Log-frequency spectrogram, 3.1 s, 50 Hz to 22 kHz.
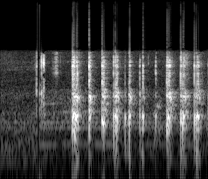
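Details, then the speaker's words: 1968 Audiotronics 300E tube classroom record player with a 4x10 speaker, after a leaking filter capacitor reformed and B+ rose to about 190–197 V. Irregular thumps and scrapes about two per second pass clearly through the speaker; the amplifier is working. "yeah our amplifier is working so what I want to do is turn this off for a little while let everything cool down"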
